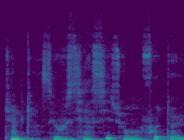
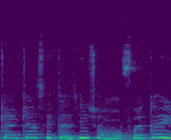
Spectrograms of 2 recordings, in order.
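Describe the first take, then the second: First: It is said in a medium-pitched voice. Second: It is said in a small, crying voice.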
